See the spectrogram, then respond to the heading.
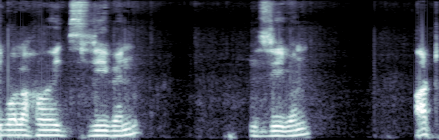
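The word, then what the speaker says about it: sieben: বলা হয় জেক্স জেক্স সাত কে বলা হয় জিভেন জিভেন আট কে বলা য় আ নয় কে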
